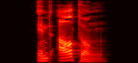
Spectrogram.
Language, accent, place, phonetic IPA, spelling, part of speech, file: German, Germany, Berlin, [ɛntˈʔaːɐ̯tʊŋ], Entartung, noun, De-Entartung.ogg
- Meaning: degeneration, degeneracy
